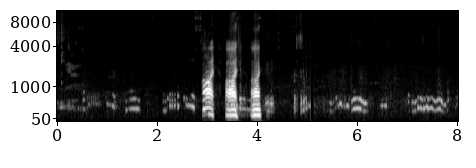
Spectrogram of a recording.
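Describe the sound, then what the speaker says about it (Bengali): Soft, low pigeon coos murmur on and off as the birds are fed, interrupted midway by a person calling out loudly three times. "এখন আমি পায়রাগুলোকে খাবার দিয়ে দিই।"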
